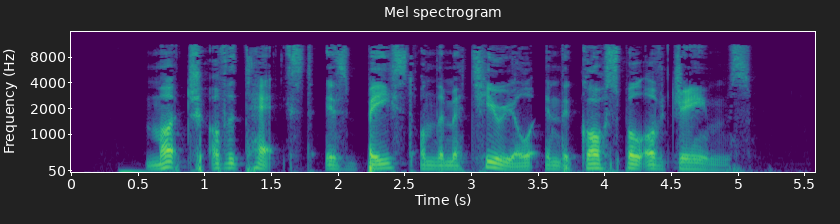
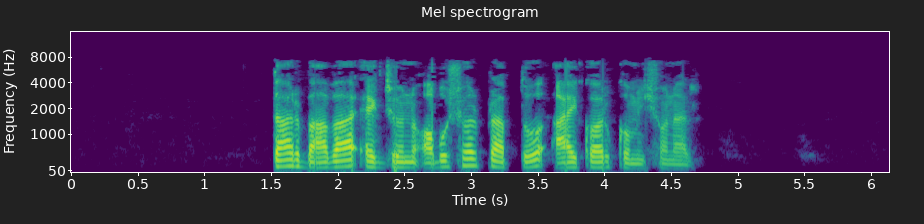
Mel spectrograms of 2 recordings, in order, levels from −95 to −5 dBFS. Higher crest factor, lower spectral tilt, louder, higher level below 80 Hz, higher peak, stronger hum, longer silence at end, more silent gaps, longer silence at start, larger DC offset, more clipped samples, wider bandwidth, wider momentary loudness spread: about the same, 24 dB vs 20 dB; about the same, -4.5 dB/octave vs -4.5 dB/octave; second, -31 LUFS vs -18 LUFS; first, -50 dBFS vs -56 dBFS; second, -8 dBFS vs -2 dBFS; neither; second, 0.5 s vs 1.5 s; neither; second, 0.35 s vs 1.55 s; neither; neither; first, 11.5 kHz vs 7.8 kHz; second, 9 LU vs 12 LU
